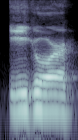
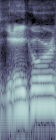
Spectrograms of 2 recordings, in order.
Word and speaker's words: Yegor: But yeah, so let's transition now to your guy at 8, Igor, or I guess Yegor. They're saying is how you pronounce it, Yegor However you want to Brevis.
